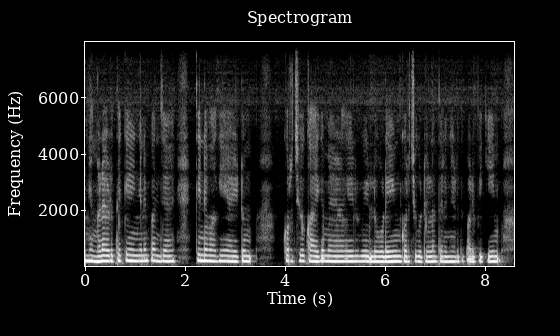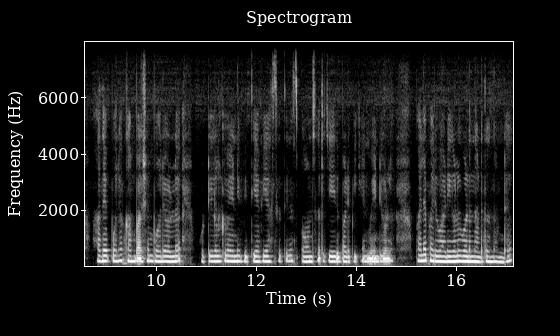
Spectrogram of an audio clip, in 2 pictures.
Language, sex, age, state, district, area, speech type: Malayalam, female, 18-30, Kerala, Palakkad, rural, spontaneous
